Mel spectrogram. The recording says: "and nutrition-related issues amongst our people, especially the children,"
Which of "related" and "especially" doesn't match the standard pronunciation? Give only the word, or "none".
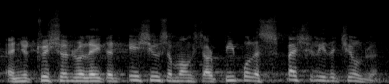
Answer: none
